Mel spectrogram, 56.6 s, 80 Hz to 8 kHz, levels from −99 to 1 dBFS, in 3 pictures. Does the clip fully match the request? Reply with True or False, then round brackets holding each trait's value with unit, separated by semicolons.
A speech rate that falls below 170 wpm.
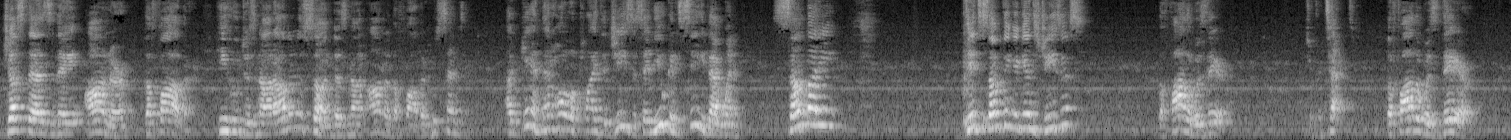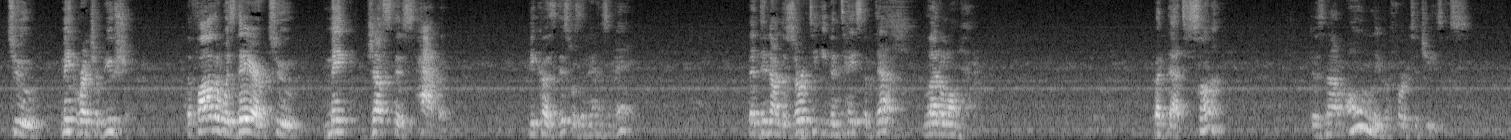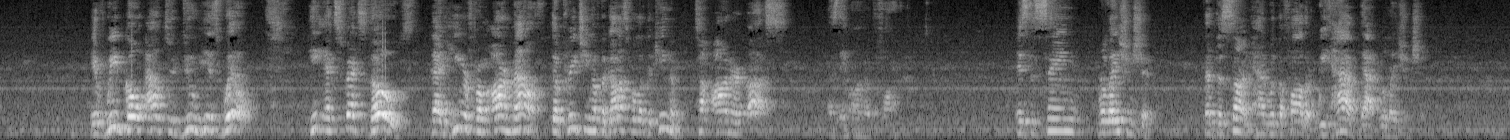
True (140 wpm)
